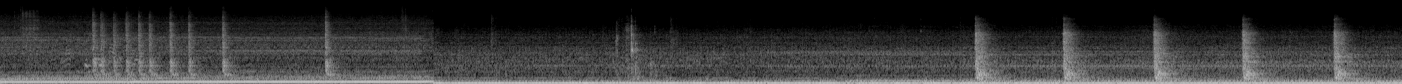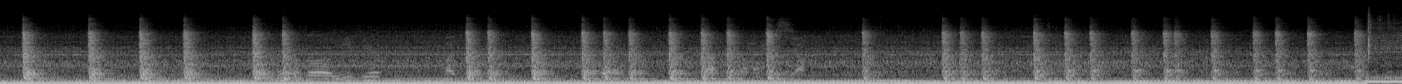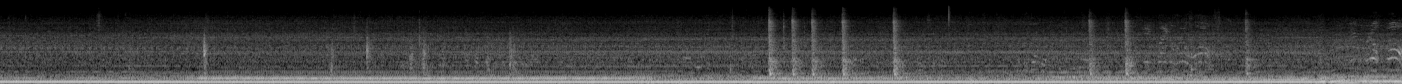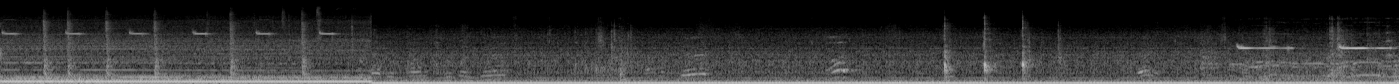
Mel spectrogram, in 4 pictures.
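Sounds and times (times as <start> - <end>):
telehandler engine running: 0.0 - 51.8, 52.6 - 56.0
sharp knocks and clacks: 18.6 - 22.0, 22.6 - 27.8, 35.6 - 37.2, 42.4 - 45.3.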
